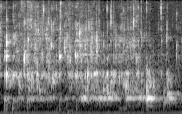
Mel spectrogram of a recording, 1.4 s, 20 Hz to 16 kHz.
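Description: Vodka poured from a bottle into a 1.5 ounce shot glass, a short steady trickle of liquid close by with a faint splashing texture, no talking.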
